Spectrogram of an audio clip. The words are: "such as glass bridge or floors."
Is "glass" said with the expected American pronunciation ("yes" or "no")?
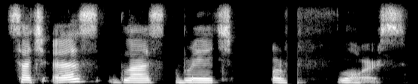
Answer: yes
